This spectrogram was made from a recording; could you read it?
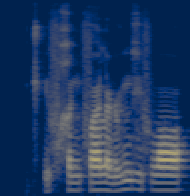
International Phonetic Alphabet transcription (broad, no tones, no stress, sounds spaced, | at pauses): t͡ʃʼ i f χ i ŋ f ɐ l ɐ ɳ ʉ ŋ ɣ i f β ɔ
